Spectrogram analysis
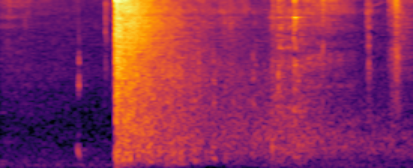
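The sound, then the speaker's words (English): A gunshot at a shooting range cracks out loudly, followed by a long, gradually fading echoing tail; a faint sharp click comes just before it. “Good shot, sir. A substantial amount of time goes between the shots.”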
